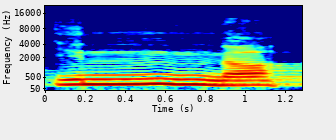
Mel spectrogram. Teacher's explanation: হামজা নুন জির ইন, নুন জবর না, ইন্না। এখানে নুন মুশাদ্দাদ কে এক আলিফ পরিমাণ গুণা করিয়া পড়তে হবে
